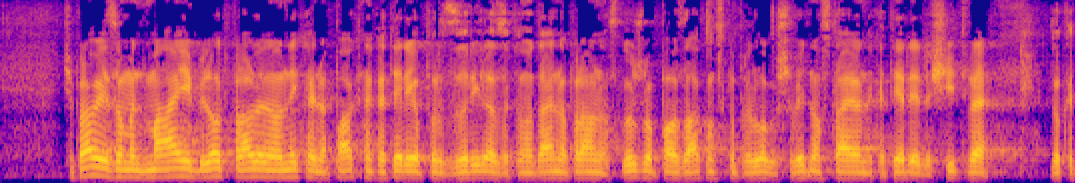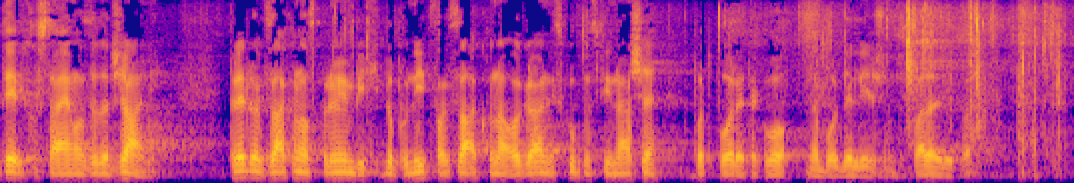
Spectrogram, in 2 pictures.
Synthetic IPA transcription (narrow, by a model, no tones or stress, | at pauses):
t͡ʃɛpɾawjɛzamand̪maːjibiloːt̪̚pɾaːwlʲjɛnɔneːkajnapaːknakat̪eːɾɛjɛɔpɔzɔɾiːlazakɔnɔd̪aːjnɔpɾaːwnasluʒbapawzaːkɔnskɛmpɾɛd̪loːɡuʃɛʋeːd̪nɔɔst̪aːjajɔnɛkat̪eːɾɛɾɛʃiːt̪ʋɛd̪ɔkat̪eːɾixɔst̪aːjamɔzad̪əɾʒa̰ːnḭ | pɾɛːd̪lɔɡzaːkɔnaɔspɾɛmeːmbixd̪ɔpɔwnit̪ʋaɣzaːkɔnaɔɡlaːwniskupnɔst̪inaːʃɛ | pɔt̪poːɾɛt̪akonɛbo̰d̪ɛlḛːʒənxʋaːlalʲeːpa̰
